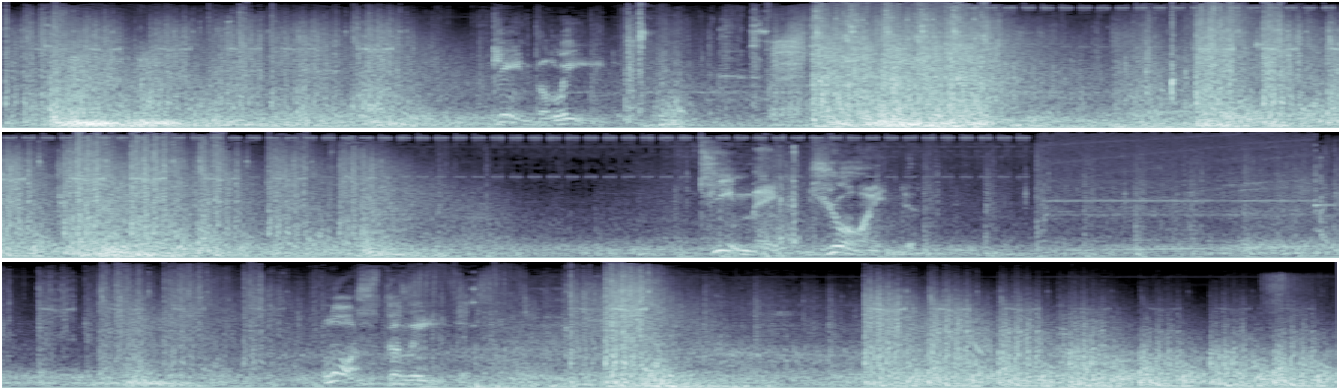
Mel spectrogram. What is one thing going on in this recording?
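Rifle gunfire rattles in short, rapid bursts.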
